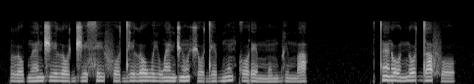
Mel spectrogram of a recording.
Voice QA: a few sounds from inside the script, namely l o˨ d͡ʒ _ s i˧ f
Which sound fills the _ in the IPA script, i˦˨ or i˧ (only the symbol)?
i˧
